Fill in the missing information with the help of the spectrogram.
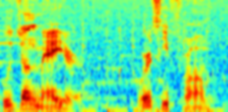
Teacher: There's a falling intonation in who's John Mayer and where is he from.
